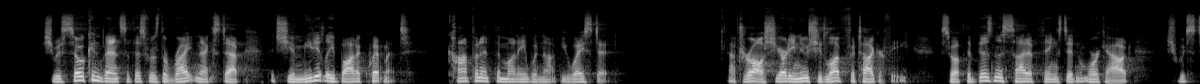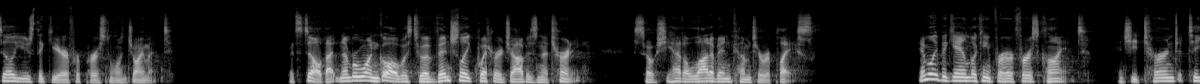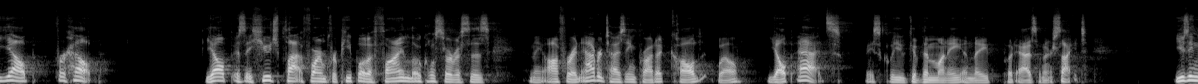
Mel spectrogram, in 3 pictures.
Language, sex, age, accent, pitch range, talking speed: English, male, 40-59, American, 115-150 Hz, 205 wpm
